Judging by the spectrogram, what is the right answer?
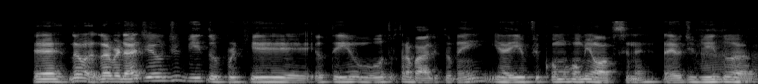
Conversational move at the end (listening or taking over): listening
